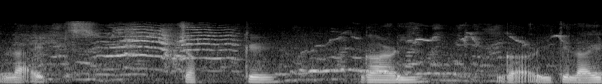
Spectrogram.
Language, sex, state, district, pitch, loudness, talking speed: Chhattisgarhi, male, Chhattisgarh, Rajnandgaon, 145 Hz, -20 LUFS, 70 wpm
